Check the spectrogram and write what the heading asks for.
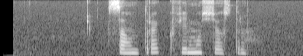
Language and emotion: Russian, neutral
